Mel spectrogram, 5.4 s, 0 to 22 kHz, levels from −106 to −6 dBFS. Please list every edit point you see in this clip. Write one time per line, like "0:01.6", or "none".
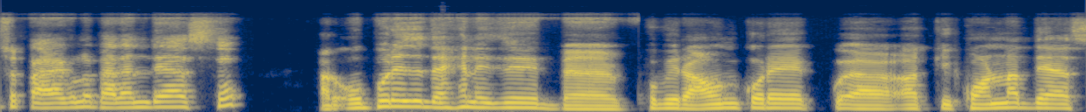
none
